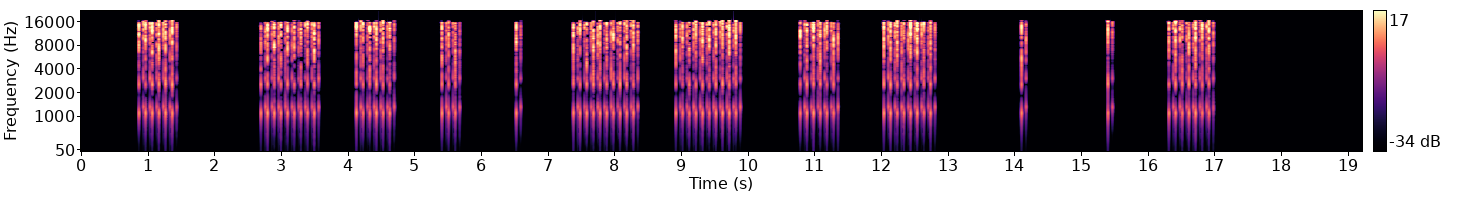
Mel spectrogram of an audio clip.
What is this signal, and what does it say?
Pulse dialling, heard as clicks on a phone line, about 10 pulses a second. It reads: 6 9 6 3 1 0 0 6 8 1 1 7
